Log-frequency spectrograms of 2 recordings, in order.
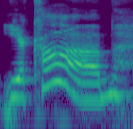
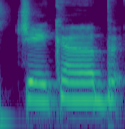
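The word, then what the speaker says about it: Jakob: And Yakob and and I'm pronouncing his name in the German the way they would have pronounced it. It's Jacob in our English telling, but it's Yakob Grim in German.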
